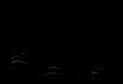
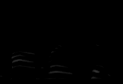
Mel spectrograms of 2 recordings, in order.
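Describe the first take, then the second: The two takes are said the same way.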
